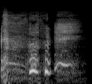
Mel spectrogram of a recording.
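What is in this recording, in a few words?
mood, Japanese; 人物：少女前线:Saiga 308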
